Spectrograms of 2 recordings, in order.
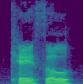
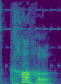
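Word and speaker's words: Cathal: how to pronounce ital I've heard Castle which is you know it's close but it's kahul I used to have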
